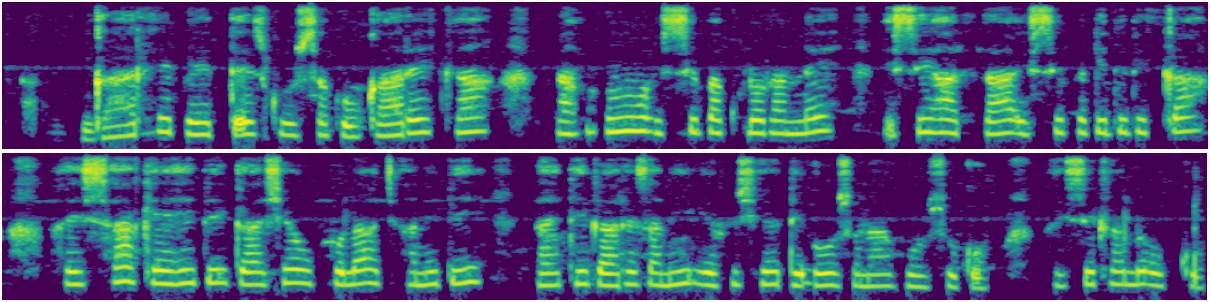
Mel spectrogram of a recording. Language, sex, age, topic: Gamo, male, 18-24, government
